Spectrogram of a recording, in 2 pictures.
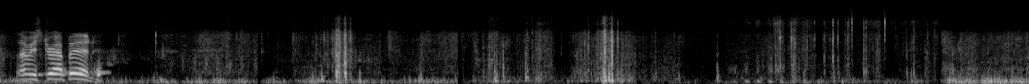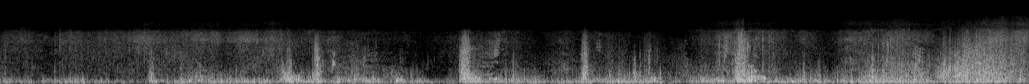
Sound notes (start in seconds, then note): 4.6 flapping; 7.8 clicking; 14.9 windy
